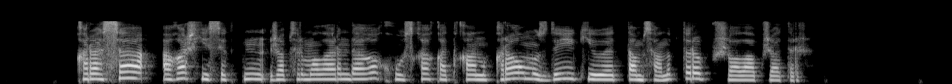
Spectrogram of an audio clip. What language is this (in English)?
Kazakh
